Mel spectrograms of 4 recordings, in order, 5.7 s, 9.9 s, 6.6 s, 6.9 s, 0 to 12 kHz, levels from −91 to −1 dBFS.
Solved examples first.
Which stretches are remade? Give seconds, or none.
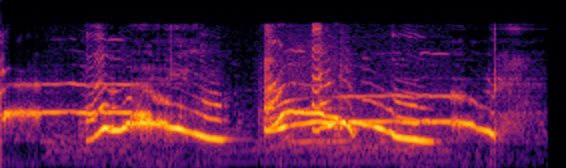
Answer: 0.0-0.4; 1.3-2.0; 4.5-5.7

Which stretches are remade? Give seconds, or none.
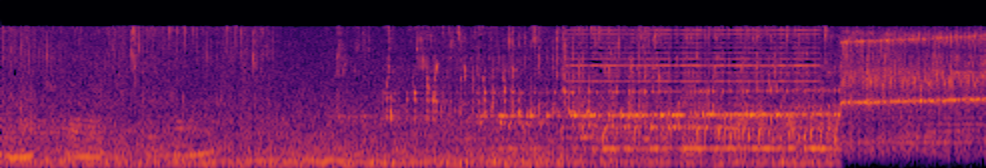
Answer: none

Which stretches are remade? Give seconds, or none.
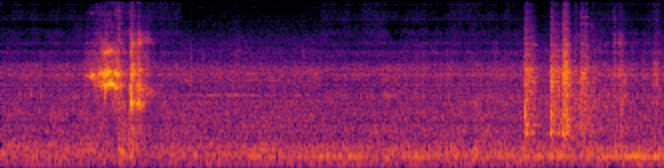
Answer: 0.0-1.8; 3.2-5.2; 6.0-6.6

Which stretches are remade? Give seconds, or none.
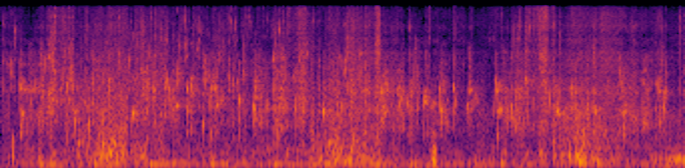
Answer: 0.0-0.5; 3.6-6.9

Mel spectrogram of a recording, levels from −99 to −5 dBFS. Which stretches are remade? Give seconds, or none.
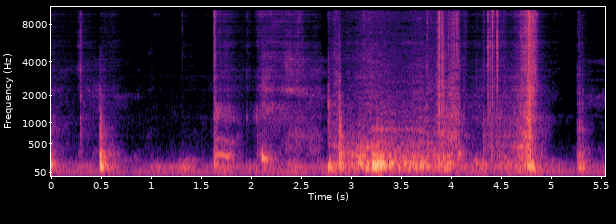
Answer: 0.0-2.7; 4.1-5.0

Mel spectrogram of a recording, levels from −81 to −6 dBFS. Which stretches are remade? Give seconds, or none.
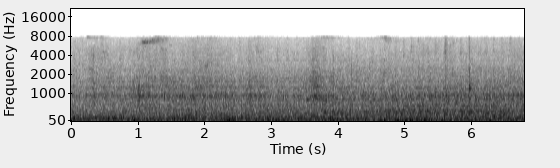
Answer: none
